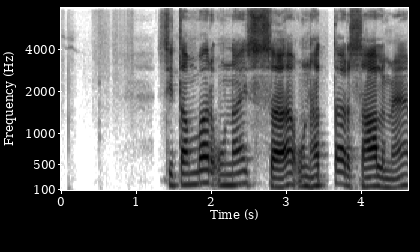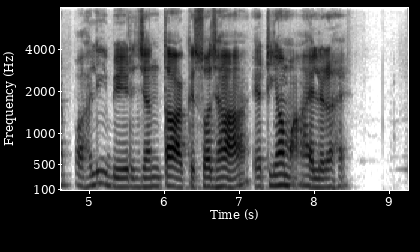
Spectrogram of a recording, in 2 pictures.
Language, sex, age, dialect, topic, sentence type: Maithili, male, 18-24, Bajjika, banking, statement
